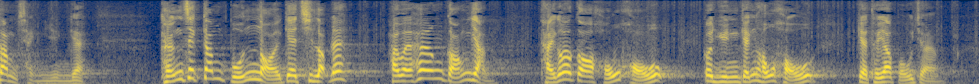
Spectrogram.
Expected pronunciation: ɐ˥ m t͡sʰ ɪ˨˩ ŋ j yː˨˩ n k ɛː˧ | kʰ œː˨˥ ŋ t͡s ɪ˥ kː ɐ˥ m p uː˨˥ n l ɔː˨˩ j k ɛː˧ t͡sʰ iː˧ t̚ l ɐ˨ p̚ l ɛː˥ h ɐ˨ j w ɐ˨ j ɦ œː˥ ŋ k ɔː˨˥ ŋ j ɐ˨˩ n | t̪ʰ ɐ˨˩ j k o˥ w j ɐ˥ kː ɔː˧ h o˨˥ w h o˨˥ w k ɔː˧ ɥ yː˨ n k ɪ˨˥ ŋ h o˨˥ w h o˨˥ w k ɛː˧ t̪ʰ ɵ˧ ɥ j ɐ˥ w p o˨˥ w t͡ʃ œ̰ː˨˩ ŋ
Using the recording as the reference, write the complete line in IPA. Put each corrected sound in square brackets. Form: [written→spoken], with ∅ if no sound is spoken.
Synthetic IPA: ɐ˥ m t͡sʰ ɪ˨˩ ŋ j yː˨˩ n k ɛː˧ | kʰ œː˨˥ ŋ t͡s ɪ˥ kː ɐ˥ m p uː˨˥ n l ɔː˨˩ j k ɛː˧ t͡sʰ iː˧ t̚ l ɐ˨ p̚ l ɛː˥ h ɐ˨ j w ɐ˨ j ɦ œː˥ ŋ k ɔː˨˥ ŋ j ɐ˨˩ n | t̪ʰ ɐ˨˩ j k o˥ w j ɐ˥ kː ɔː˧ h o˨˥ w h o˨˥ w k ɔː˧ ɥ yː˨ n k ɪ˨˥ ŋ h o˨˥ w h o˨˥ w k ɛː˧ t̪ʰ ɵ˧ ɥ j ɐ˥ w p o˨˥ w t͡ʃ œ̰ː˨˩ ŋ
